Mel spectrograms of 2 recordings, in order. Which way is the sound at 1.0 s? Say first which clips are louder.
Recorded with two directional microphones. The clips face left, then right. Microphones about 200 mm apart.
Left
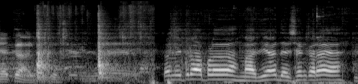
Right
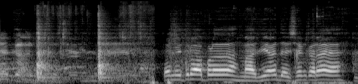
Right 1 dB; 30° right (ahead or behind).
